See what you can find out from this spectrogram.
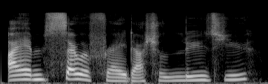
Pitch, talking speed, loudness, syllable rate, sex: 200 Hz, 180 wpm, -18 LUFS, 3.8 syllables/s, female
